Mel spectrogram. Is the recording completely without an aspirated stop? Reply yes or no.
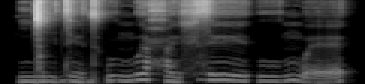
yes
